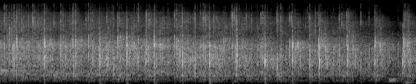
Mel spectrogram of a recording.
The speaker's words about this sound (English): Come on, give him a hand clap and thank him for that.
